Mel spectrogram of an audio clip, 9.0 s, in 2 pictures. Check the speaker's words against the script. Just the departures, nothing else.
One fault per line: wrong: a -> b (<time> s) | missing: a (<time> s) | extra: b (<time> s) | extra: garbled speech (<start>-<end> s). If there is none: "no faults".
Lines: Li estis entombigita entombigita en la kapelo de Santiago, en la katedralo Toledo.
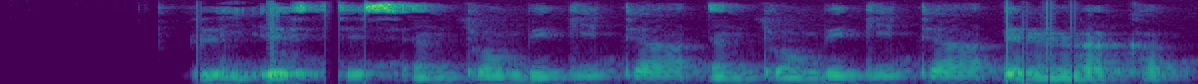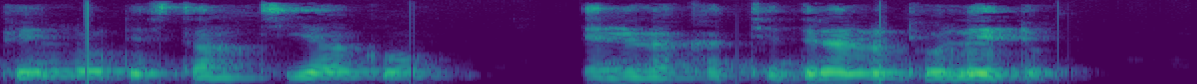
no faults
